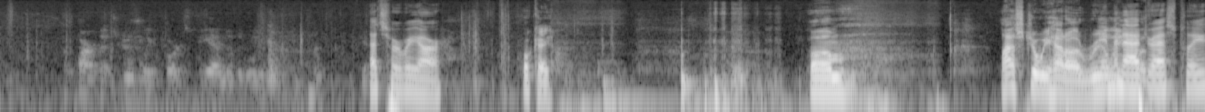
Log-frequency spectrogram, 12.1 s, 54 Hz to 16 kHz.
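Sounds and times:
soft knocks: 5.9 - 7.5.

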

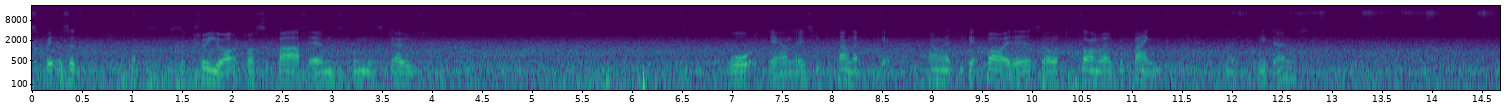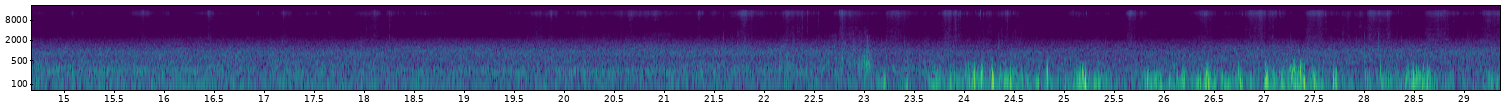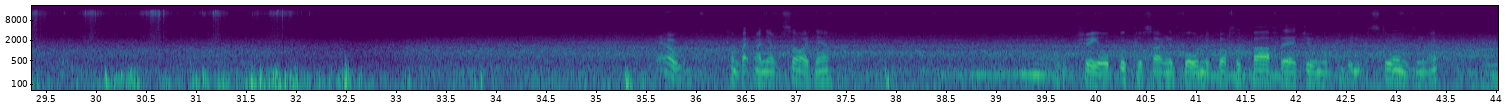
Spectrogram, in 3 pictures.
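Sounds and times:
traffic hum: 0.0 - 44.0
footsteps through dry brush: 10.6 - 32.6, 36.8 - 39.2
twigs crackling against clothing: 11.2 - 32.4.

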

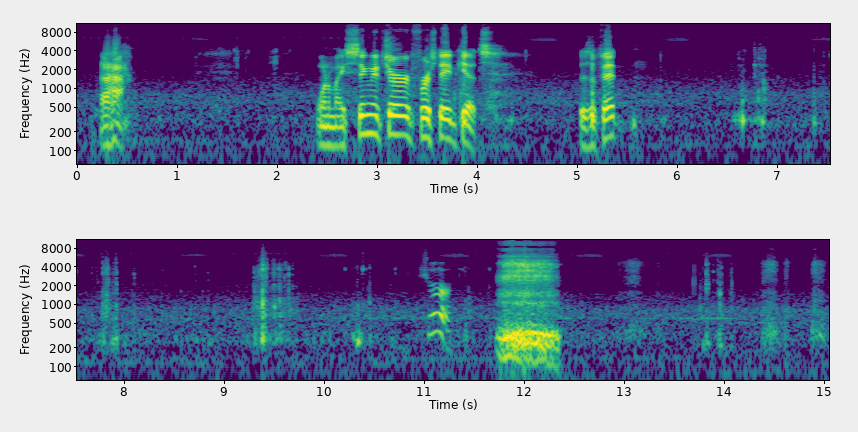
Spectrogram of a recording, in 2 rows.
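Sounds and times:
loud breathy burst: 11.7 - 13.4.

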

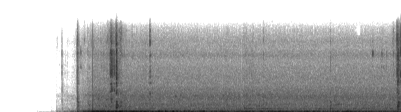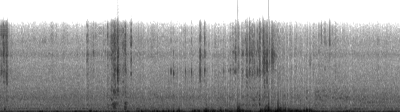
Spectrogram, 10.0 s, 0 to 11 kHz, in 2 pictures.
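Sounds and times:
low rumbling on microphone: 0.8 - 10.0.

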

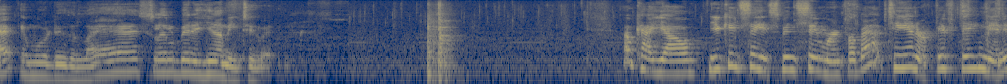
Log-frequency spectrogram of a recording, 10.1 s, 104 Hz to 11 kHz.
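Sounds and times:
low room noise: 0.0 - 10.0.

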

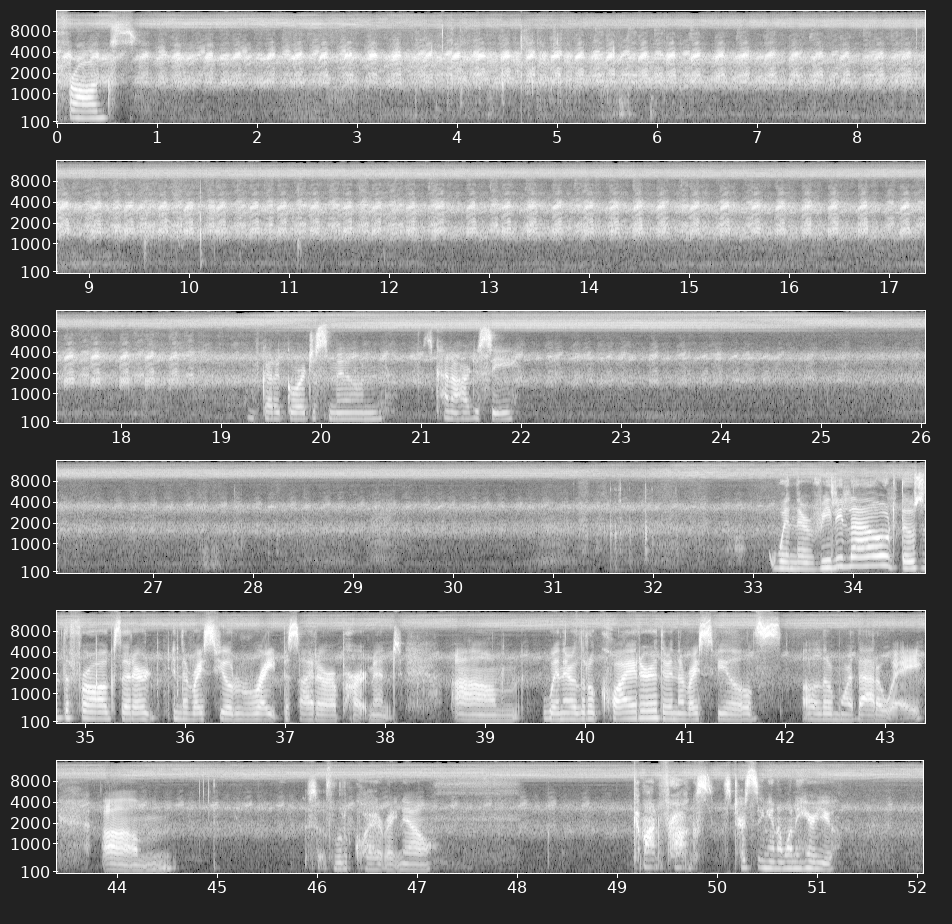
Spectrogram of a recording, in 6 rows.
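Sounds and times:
frogs croaking: 0.0 - 52.0.

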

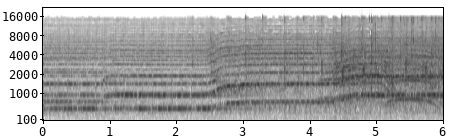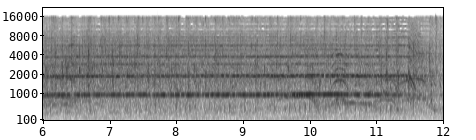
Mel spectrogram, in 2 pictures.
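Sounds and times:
solo violin: 0.0 - 4.4
audience applauding and cheering: 2.5 - 12.0
whistles from audience: 4.2 - 12.0.

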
